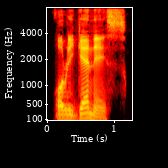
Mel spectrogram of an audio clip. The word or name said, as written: Origenes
